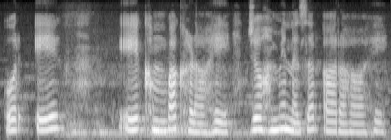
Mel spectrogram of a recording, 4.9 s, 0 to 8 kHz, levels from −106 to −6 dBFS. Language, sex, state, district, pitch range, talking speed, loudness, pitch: Hindi, female, Uttar Pradesh, Saharanpur, 185-240 Hz, 145 wpm, -16 LUFS, 210 Hz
